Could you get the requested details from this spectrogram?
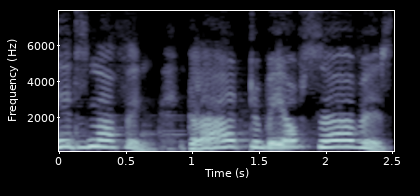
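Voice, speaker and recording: Faint music plays behind a woman using a put-on character voice. She speaks at a fairly slow pace. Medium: read story. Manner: sly, teasing.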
